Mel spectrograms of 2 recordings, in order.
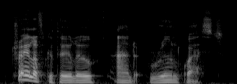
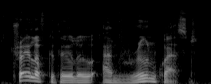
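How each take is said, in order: Both takes have the same delivery.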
